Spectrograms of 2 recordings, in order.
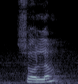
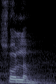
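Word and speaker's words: solemn: great victory, mockery उपहास, किसी का मजाक उड़ाना, making fun ऑफ समवन, menace संकट, डेंजर और थ्रेट, सोलम इसमें एन साइलेंट है बेटा, सोलम, गंभीर सीरियस एंड फॉर्मल,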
